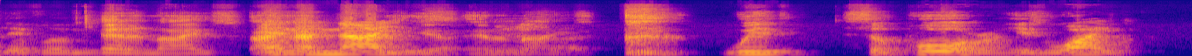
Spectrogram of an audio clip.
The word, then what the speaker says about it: Ananias: But a certain man named pronounce that for me. Ananias.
